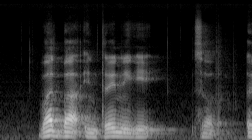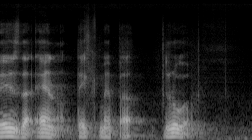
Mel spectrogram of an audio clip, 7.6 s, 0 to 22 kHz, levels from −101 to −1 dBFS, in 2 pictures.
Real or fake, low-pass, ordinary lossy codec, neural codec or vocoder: fake; 19.8 kHz; none; autoencoder, 48 kHz, 128 numbers a frame, DAC-VAE, trained on Japanese speech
